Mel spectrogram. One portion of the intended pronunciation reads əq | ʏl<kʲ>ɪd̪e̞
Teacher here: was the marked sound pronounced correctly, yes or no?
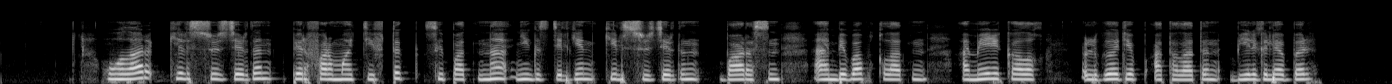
no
